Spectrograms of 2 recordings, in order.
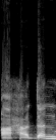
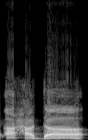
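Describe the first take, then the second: First: The word ends with a final n sound. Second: The word ends with a long a vowel. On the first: The speaker calls it wrong. "अगर रुकना है तो अहदन बोल के नहीं रुकेंगे" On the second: The speaker calls it right. "बल्कि अहदा, दो जबर हटके सिर्फ एक जबर और अलिफ पढ़ेंगे"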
